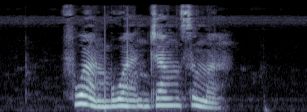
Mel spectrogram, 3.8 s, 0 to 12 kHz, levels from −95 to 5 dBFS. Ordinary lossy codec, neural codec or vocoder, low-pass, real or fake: MP3, 96 kbps; vocoder, 22.05 kHz, 80 mel bands, Vocos; 9.9 kHz; fake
